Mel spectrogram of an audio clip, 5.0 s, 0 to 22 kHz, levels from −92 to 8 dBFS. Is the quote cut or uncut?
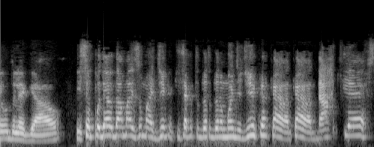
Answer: cut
